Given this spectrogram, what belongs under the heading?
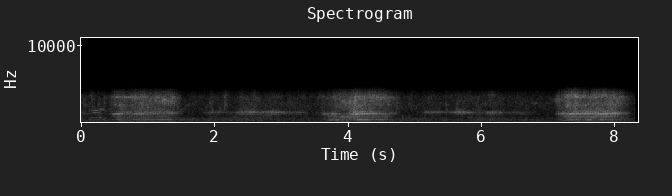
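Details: Loud rattling snores at regular intervals, about three in eight seconds, from an adult man who has sleepwalked for years, recorded by phone while he was sleepwalking and dancing; real, not staged; snoring.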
